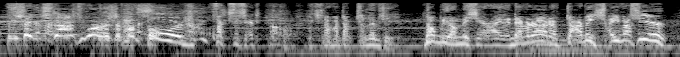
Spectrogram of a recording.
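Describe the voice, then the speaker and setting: Shrill, excitable pirate crewman. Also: brisk, soft background music, heavily acted. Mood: panicked. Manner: agitated, rough rustic seaman speech. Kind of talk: radio drama acting.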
